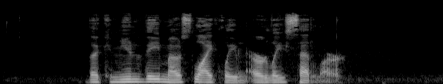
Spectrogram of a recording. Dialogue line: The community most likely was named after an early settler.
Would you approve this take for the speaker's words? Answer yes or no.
no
